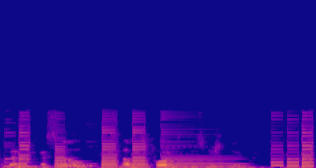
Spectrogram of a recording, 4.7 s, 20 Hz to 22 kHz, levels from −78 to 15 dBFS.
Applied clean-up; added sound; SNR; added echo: classical method WPE with log-MMSE.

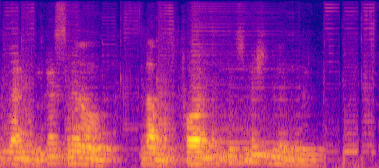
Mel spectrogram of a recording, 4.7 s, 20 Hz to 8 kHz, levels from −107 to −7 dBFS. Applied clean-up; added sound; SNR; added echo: neural separator model SepFormer DNS4.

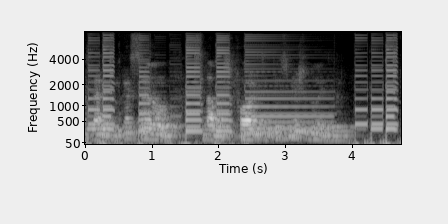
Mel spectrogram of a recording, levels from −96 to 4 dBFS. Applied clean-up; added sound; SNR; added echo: none; Guitar; 4 dB; reverberation time 0.6 s.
